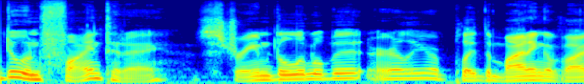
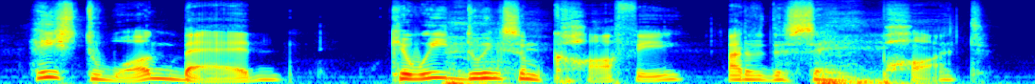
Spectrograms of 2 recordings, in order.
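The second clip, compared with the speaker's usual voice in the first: loud, deliberately terrible delivery; 6 dB louder than usual. Asked who does a better Homestar, trying it anyway: terrible Homestar Runner impression. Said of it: "I do terrible Homestar impression".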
